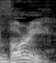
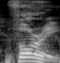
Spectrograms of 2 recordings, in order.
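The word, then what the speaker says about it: Voirrey: is called, I'm turning to you for the pronunciation. Oh, Vori. Vori. Vori.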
